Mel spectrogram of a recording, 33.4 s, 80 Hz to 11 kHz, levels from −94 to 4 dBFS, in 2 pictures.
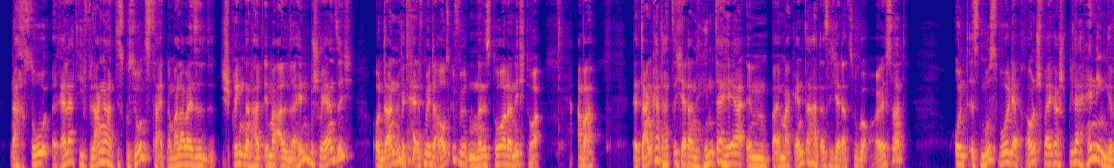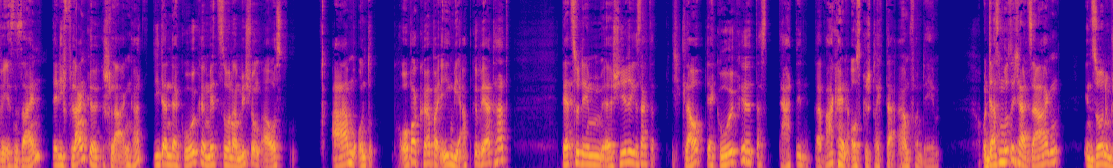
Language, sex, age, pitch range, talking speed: German, male, 30-49, 110-140 Hz, 185 wpm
